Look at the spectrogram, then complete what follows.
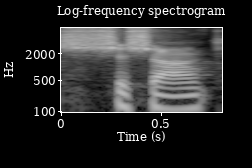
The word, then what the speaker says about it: Shashank: It is pronounced Shashank. Is that right?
